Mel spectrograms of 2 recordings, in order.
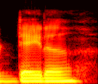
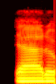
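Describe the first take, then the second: First: "data" with a long a, as in "day"; "data" starting like the word "day"; alternate pronunciation. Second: "data" with a short a, as in "dad"; "data" rhyming roughly with "matter"; alternate pronunciation. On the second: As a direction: say "data" as DAT-uh. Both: Shown as a demonstration. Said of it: "however your favorite way to say it".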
